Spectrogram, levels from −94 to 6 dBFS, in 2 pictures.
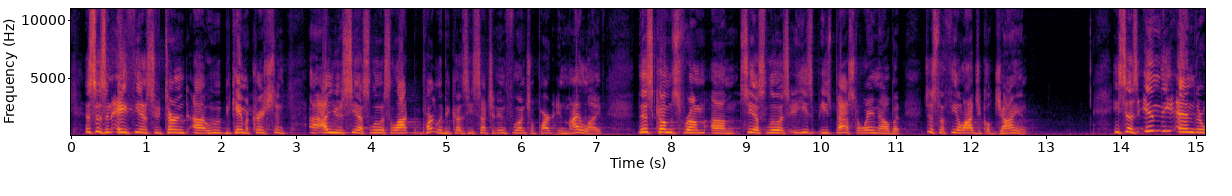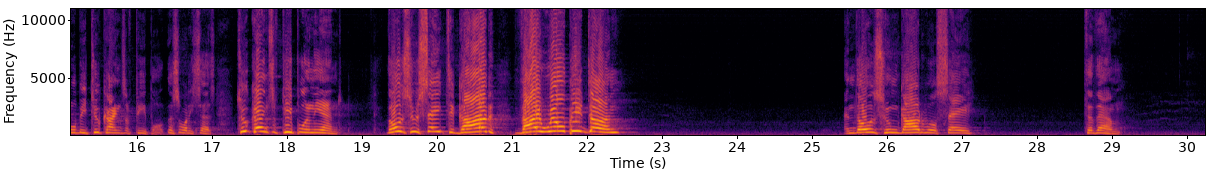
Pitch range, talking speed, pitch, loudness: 220-285 Hz, 170 wpm, 245 Hz, -20 LUFS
